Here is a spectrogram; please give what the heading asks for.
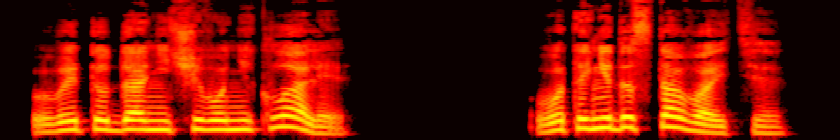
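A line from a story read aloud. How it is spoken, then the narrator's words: Stern man's order. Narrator (Russian): строго велел мужчина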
